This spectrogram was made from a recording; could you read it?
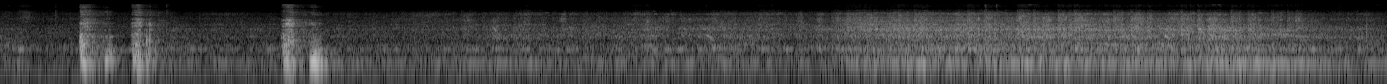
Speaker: as you can hear i'm coughing got a little bit of a cough going on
